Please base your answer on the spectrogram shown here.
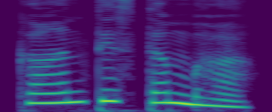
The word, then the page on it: ಕಾಂತಿಸ್ತಂಭ: Kannada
